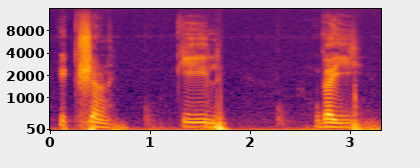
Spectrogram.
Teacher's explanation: अवृत मुखी मतलब बोलते वक्त हमारा मुख फैलाव के रूप में, होठों के आकार फैलाव के रूप में होता है, न कि गोल रूप में। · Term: बड़ी ई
